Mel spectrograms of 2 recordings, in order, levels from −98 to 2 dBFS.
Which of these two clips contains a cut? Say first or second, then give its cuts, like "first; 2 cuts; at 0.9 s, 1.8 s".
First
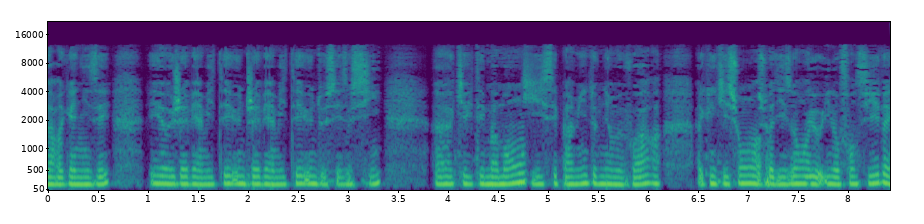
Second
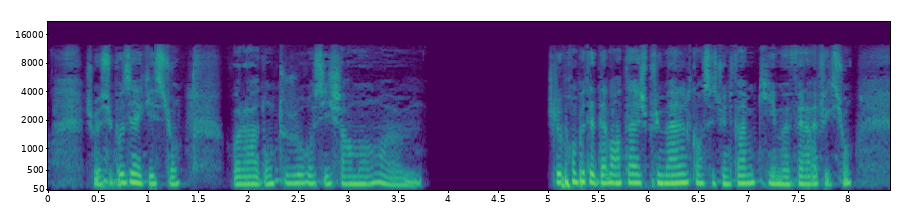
first; 4 cuts; at 2.0 s, 3.0 s, 4.7 s, 7.1 s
